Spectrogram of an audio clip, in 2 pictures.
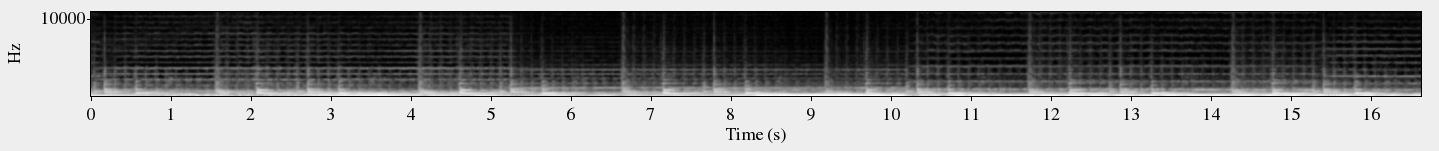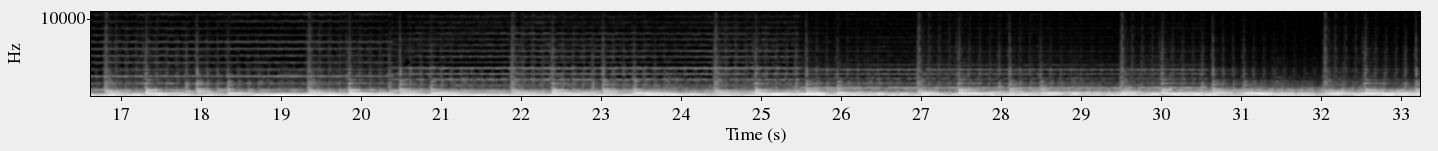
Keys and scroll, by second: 5.8 Return, 7.0 ctrl+0, 8.2 ctrl+space, 15.4 ctrl+-, 15.7 ctrl+0, 24.6 ctrl+=.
